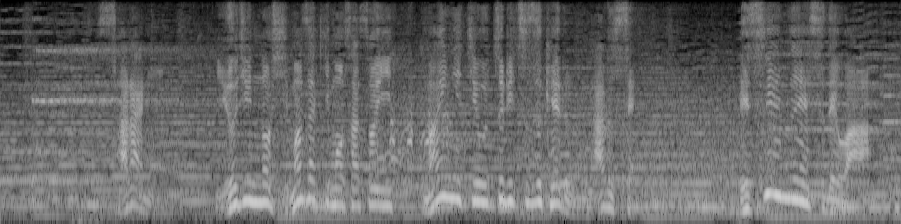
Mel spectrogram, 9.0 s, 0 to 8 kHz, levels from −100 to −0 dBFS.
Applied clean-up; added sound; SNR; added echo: none; Bird; 14 dB; reverberation time 1.2 s.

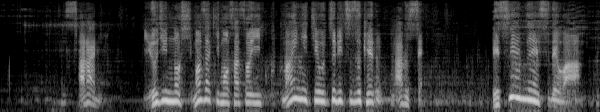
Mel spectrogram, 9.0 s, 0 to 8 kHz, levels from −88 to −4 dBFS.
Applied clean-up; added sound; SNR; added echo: neural separator model SepFormer DNS4.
